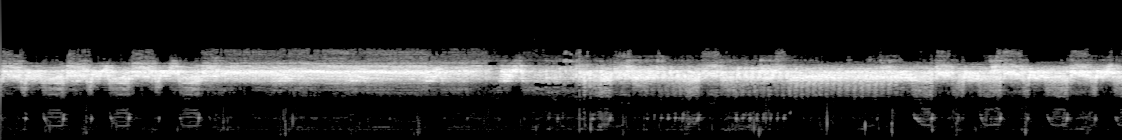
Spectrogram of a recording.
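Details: Cicada song heard as white noise: a steady, high-pitched, shimmering drone that runs unbroken throughout, with faint short chirps from other animals scattered beneath it.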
